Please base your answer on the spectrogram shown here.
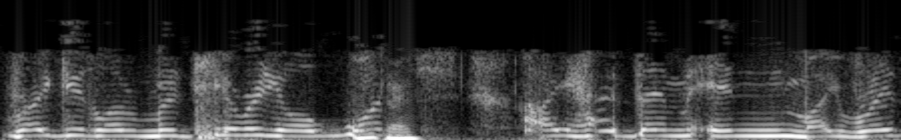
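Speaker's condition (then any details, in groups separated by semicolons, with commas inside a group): Cerebral palsy; distinctive impaired speech on phone call, voice matches caller's stage act; speech impediment noted by audience member, voice sounds typical of cerebral palsy to hosts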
